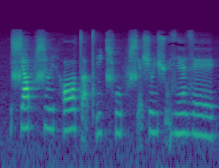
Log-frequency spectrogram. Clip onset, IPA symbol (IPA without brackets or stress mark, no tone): ɕ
